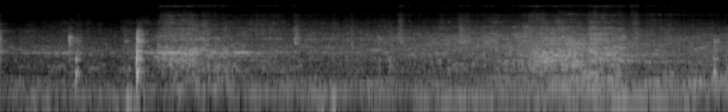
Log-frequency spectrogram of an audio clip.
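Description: A motorcycle passing on the road, its noise swelling and fading about five to six and a half seconds in. Earlier there are a few sharp knocks, the loudest about a second and a half in.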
